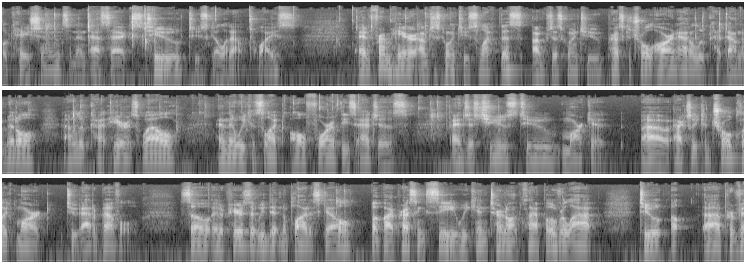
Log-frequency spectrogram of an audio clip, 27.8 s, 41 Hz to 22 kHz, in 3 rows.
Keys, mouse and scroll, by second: 0.5 s, 1.0 x, 1.6 KP_2, 1.7 KP_Enter, 2.5 middle click, 3.4 middle click, 4.2 shift+middle click, 4.7 middle click, 5.1 ctrl+r, 5.4 click, 5.7 right click, 8.9 ctrl+r, 9.2 click, 9.5 right click, 10.1 2, 10.5 click, 11.6 shift+click, 12.0 middle click, 12.8 shift+click, 13.1 shift+middle click, 13.4 shift+double middle click, 14.2 middle click, 14.6 q, 15.2 click, 16.5-19.1 scroll up 6, 22.7 c, 24.3-24.9 scroll up 5, 25.0-25.7 scroll down 4, 25.7-26.9 scroll up 7, 26.9-27.7 scroll down 4, 27.7-27.8 scroll up 7.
